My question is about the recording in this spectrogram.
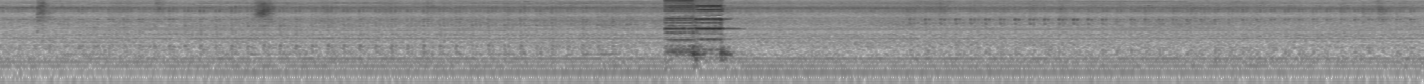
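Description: Sirona inLab MC XL dental milling unit running its calibration cycle: a steady machine hum, with one short louder tone lasting about half a second near the middle.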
